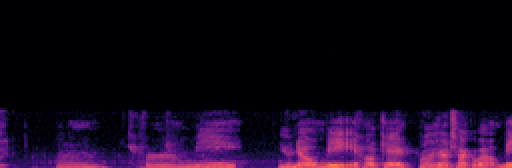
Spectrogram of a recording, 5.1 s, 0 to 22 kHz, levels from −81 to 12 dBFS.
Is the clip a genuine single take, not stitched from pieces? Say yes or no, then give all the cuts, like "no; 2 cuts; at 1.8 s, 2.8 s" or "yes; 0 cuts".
yes; 0 cuts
